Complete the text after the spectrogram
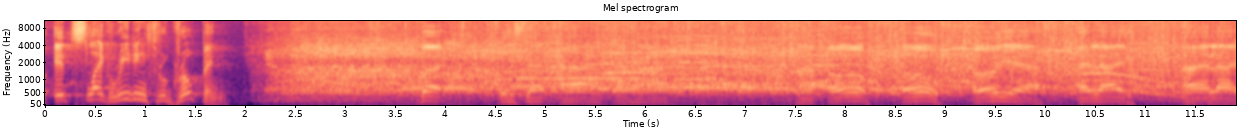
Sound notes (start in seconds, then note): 3.2 applause; 4.0 laughter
